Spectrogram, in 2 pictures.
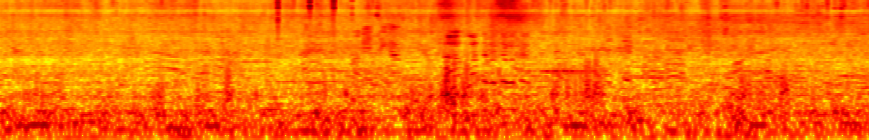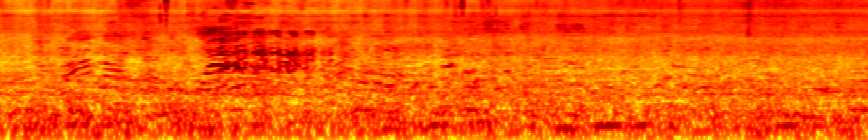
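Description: A crowd of people chatters outdoors on a street.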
